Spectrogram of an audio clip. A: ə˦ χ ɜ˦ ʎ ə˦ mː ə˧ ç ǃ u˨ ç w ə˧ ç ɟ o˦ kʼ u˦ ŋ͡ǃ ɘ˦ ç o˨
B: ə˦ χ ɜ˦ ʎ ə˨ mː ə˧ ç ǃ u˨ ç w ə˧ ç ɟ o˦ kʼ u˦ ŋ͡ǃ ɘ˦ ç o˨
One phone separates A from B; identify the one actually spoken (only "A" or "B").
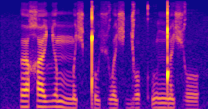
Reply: A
